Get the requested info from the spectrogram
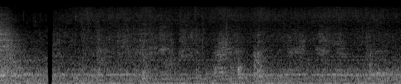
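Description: Diced onion, peas and carrots sizzling in oil in a frying pan, with a few light spatula stirs, over a steady hum. The sound drops out for an instant about half a second in.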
